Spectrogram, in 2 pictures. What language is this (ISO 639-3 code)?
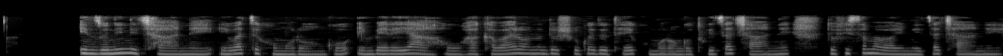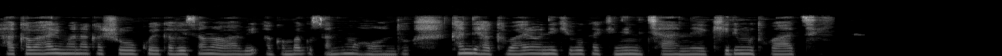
run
